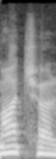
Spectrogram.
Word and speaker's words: matcha: 영국식 발음은 matcha. 미국은 좀 가볍게 matcha. 앞에다 액센트를 두니까 뒤에는 반모음이 되세요. matcha는 아니고 matcha라고 읽는다 이건데요.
